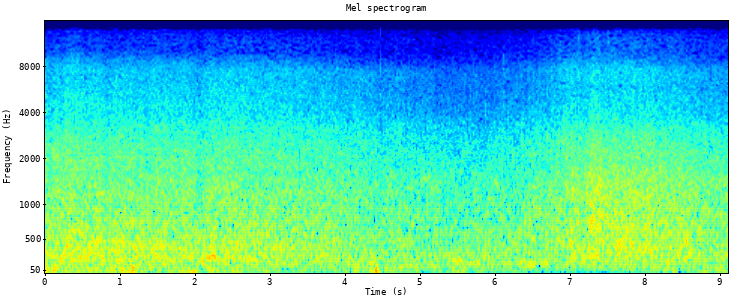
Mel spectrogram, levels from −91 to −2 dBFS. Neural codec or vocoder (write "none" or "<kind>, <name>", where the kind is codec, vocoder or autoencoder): vocoder, Vocos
